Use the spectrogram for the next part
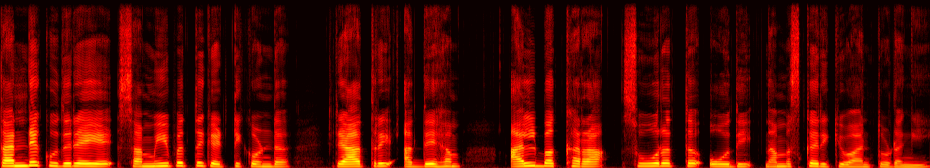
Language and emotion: Malayalam, neutral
